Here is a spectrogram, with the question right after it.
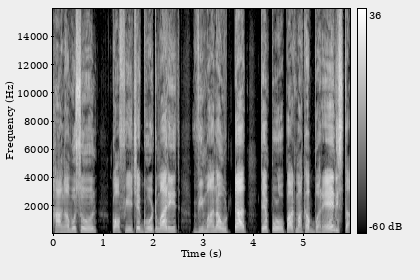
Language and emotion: Goan Konkani, happy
